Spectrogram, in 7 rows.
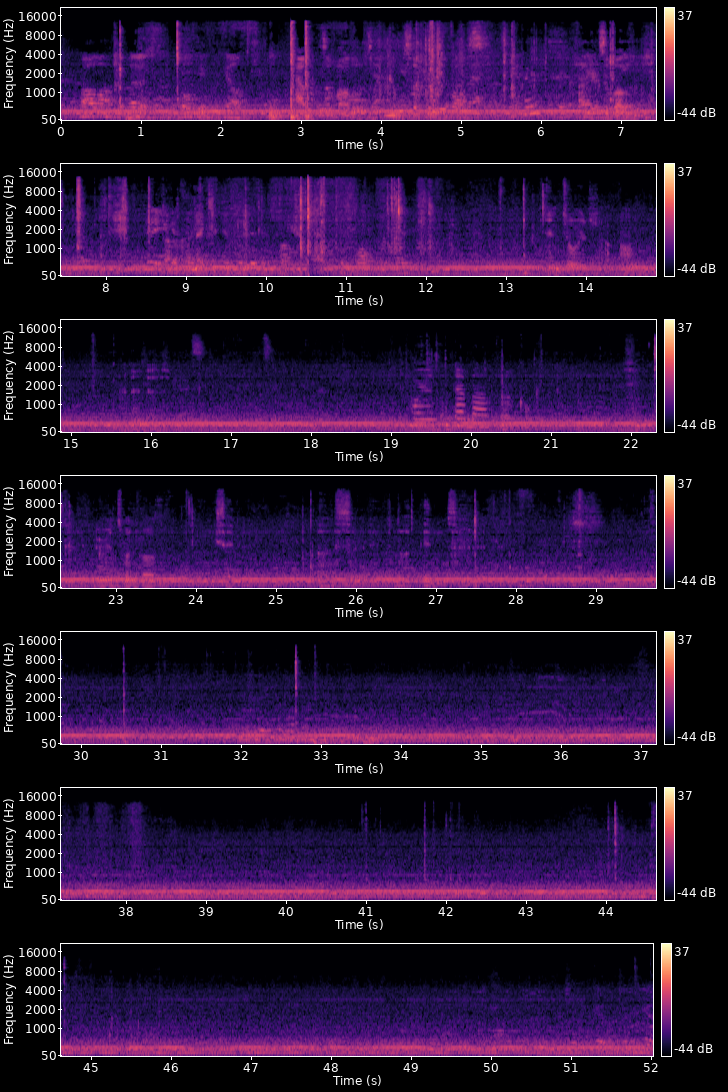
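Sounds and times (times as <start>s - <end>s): steady low hum: 0.0s - 52.0s.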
